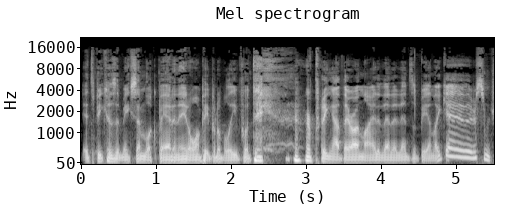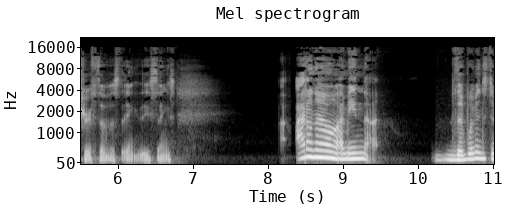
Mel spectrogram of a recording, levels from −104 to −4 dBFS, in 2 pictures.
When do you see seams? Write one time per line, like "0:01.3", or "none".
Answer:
0:08.3

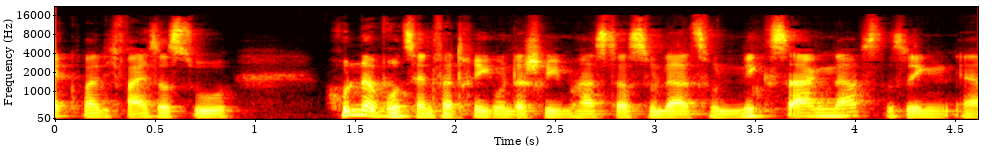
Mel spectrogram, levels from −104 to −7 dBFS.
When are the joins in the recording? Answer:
none

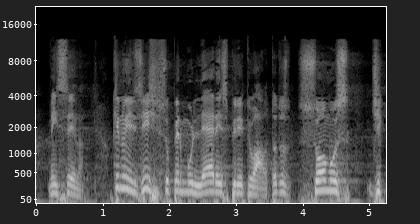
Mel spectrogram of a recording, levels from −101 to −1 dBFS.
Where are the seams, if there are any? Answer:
0:01.2
0:01.8
0:03.8

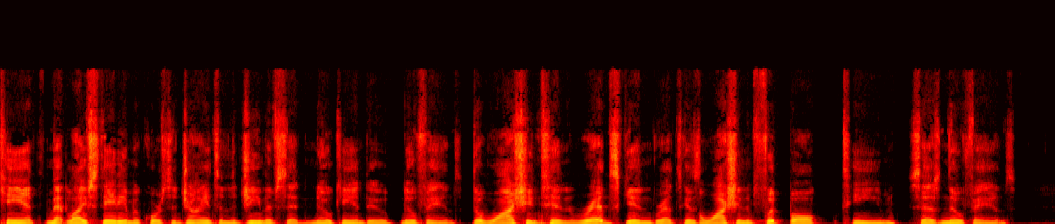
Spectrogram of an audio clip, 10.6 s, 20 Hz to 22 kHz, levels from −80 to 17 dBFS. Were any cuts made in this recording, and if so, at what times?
0:02.6
0:04.7
0:06.6
0:07.0
0:09.0

